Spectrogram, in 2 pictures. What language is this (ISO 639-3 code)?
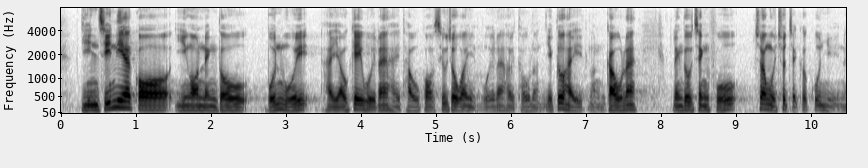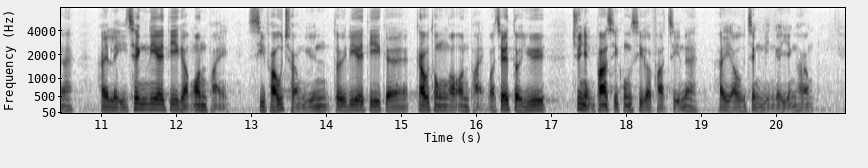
yue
